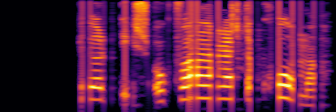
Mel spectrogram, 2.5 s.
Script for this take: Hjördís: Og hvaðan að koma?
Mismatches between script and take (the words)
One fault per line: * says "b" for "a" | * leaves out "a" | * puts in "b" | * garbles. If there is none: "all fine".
* puts in "ertu"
